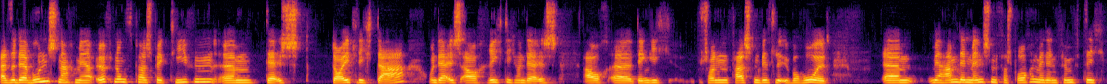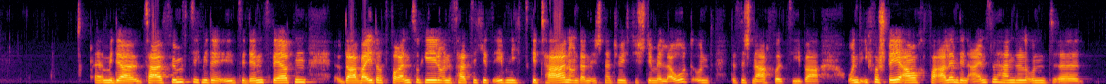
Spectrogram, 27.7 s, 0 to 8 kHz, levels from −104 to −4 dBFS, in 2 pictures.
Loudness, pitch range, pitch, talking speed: -20 LUFS, 185-215 Hz, 200 Hz, 165 wpm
